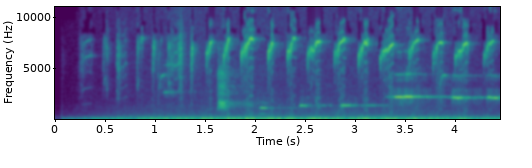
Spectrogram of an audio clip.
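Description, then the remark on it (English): Native New Zealand birds sing in a lively chorus in a large predator-free enclosure on New Zealand's South Island: rapid, repeated high chirps layered with long, pure whistled notes at a lower pitch, all over a steady low rumble. No one speaks. “It's been years since native birds sang in these parts because of a plague of possums, rats and stoats.”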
